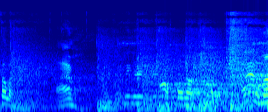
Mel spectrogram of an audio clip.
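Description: A basketball bouncing on a hardwood gym floor, with men's voices calling out.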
